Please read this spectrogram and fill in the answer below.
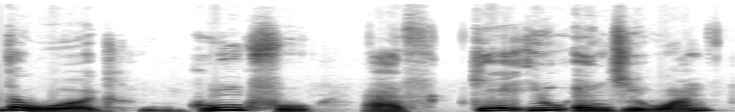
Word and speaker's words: gōng fū: characters no it's not gongfu notice that small Mark at the top of the letter O It's a tonal infliction marker because of that we pronounce it as Gung Fu not gongfu according to the up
